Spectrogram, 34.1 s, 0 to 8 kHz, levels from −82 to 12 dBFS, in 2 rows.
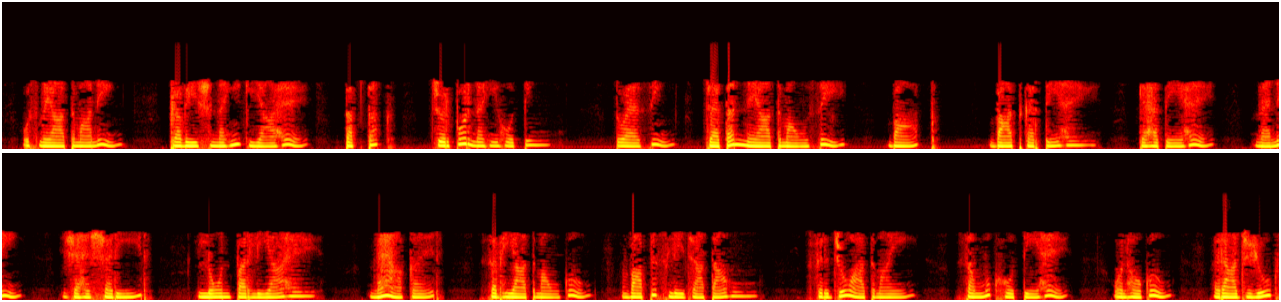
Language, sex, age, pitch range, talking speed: English, female, 20-39, 185-230 Hz, 85 wpm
